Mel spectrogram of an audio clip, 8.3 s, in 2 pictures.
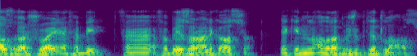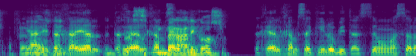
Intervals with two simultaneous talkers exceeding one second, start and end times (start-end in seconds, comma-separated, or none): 4.4-6.3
